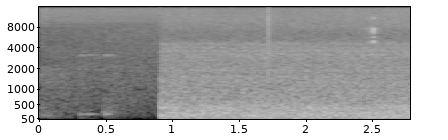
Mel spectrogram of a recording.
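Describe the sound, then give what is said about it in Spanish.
After a brief quiet moment, a loud, steady roar of engines running at full power abruptly takes over and holds constant and dense, with no voices audible. “Y abre la boca, pero no escuchamos nada, porque lo único que estamos escuchando son los motores a toda potencia.”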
